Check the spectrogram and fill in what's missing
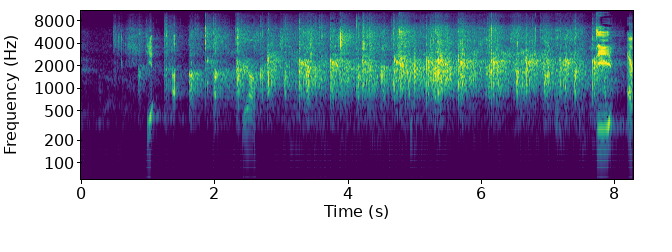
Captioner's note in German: Beifall bei der CDU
